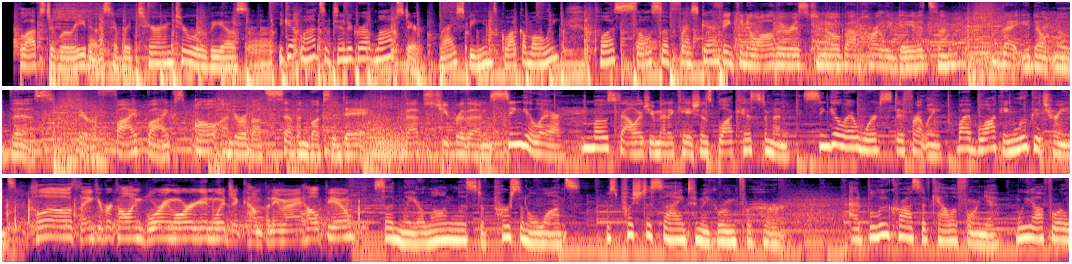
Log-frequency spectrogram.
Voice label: Commercial; female voice over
